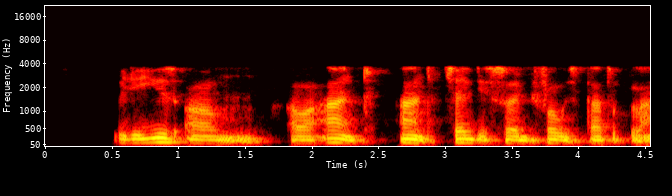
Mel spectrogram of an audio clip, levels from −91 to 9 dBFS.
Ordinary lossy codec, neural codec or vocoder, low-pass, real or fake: none; none; 3.6 kHz; real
